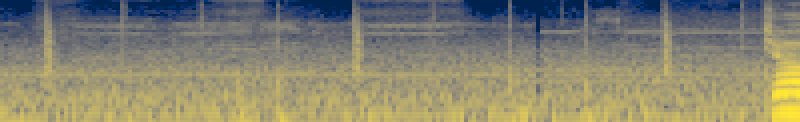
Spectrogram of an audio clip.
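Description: Pencil sketching a guide line on drawing paper: a few faint, light clicks over a steady low hum of room noise.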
